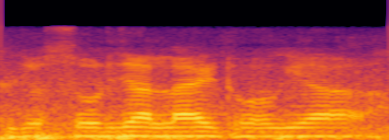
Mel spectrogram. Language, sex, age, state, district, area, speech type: Urdu, male, 60+, Bihar, Supaul, rural, spontaneous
